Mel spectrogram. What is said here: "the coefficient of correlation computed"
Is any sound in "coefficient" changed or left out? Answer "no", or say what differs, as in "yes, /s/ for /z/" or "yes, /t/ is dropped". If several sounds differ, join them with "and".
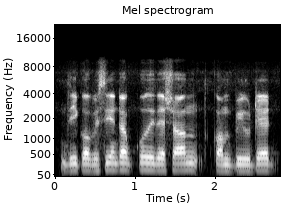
yes, /ʃ/ is dropped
